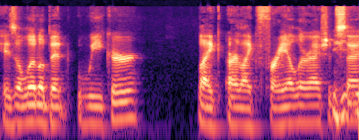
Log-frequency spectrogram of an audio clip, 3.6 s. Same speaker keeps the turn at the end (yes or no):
no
